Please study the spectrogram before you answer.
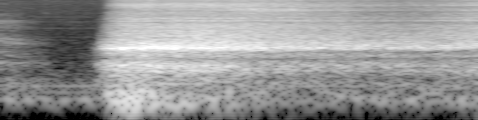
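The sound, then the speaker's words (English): A person taking a deep breath: one long, airy, steady rush of breath starts after a brief near-silence and holds at an even level to the end, with no talking. “taking some breaths now”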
